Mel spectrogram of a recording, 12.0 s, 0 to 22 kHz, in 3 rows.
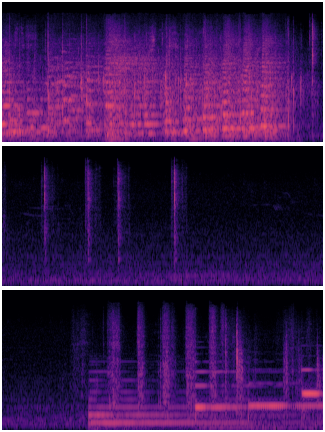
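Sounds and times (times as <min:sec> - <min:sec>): brass band music: 0:00.0 - 0:03.8.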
